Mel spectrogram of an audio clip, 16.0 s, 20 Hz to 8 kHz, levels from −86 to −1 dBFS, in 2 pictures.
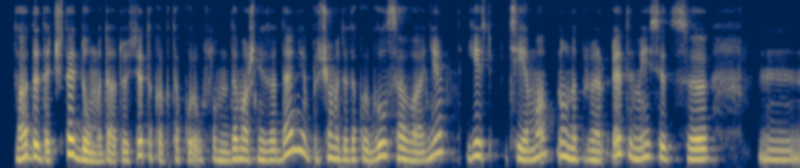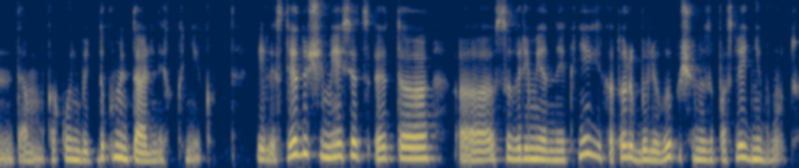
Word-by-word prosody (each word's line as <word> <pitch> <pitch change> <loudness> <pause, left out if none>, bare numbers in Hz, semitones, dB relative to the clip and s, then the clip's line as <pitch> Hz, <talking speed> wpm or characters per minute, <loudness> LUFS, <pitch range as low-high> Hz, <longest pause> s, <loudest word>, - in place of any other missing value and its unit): Да-да-да, 205 -3 +5
читать 260 - +5
дома, 150 -5 +3
да, 145 -4 -1
то 160 - -2
есть 160 - -5
это 245 -2 +2
как 160 -1 -6
такое 175 -1 -3
условно 165 -2 -4
домашнее 175 -1 +1
задание, 285 - +2
причем 205 -4 -1
это 175 -1 0
такое 175 -1 -1
голосование. 200 - +1 0.2
Есть 235 +3 0
тема, 205 +8 0
ну, 235 -2 +2
например, 175 -4 0
это 260 -2 +2
месяц, 195 -1 -1
э, 180 0 +4 0.5
м, 170 0 -5
там 180 +5 -7
какой-нибудь 165 -3 -4
документальных 175 -7 0
книг - - -12 0.4
или - - -2
следующий 260 +1 +2
месяц- 230 +3 +1
это, 195 0 +2 0.2
э, 160 +1 -1
современные 180 -3 0
книги, 245 +2 -2
которые 210 +1 -1
были 165 0 -1
выпущены 195 0 -1
за 170 - -5
последний 185 +1 0
год, 165 +1 -11
185 Hz, 155 wpm, -20 LUFS, 170-215 Hz, 0.5 s, Да-да-да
